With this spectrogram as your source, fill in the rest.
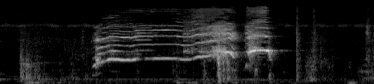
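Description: A small child calls out nearby.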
